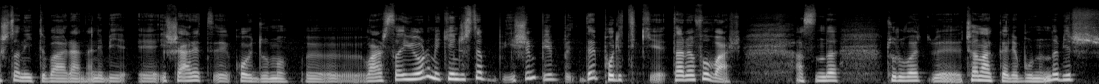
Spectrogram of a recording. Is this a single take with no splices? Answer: no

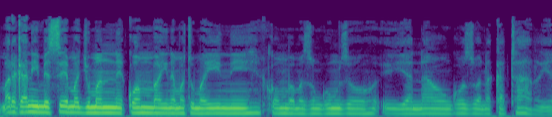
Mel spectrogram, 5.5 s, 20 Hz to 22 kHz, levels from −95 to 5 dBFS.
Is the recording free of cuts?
yes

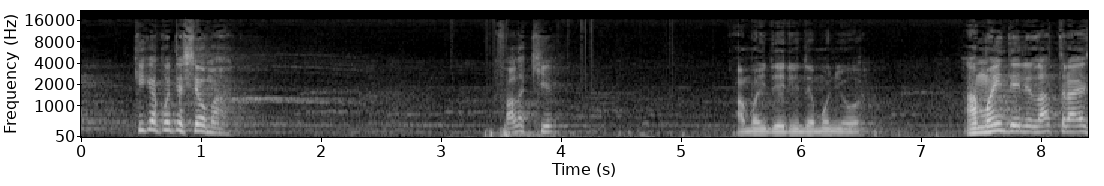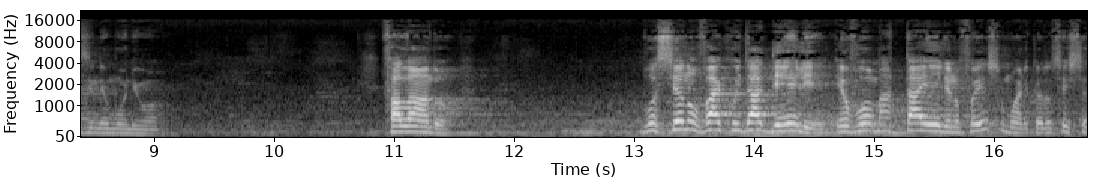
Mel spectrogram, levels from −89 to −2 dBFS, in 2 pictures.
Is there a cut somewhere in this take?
no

